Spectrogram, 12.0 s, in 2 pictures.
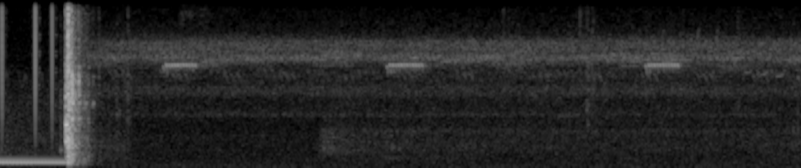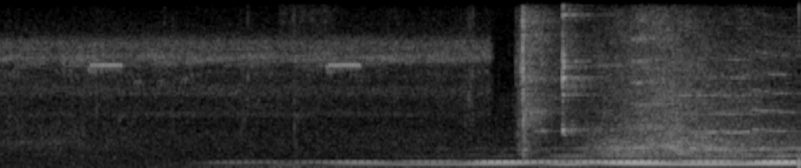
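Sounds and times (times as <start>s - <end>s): crickets chirping: 0.6s - 12.0s
low music tone: 7.3s - 12.0s.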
